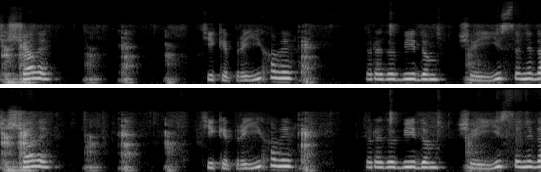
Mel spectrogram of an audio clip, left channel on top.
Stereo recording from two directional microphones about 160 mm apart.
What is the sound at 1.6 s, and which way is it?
Oink, 40° left (ahead or behind).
